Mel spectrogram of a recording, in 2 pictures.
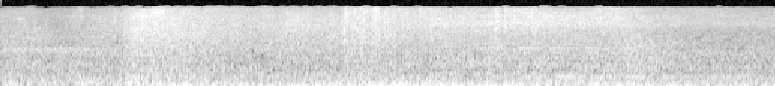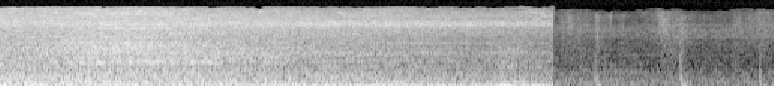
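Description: A loud rushing, shimmering burst roars and then cuts off.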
